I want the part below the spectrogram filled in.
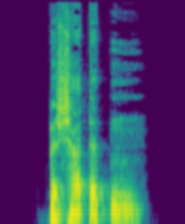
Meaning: inflection of beschatten: 1. first/third-person plural preterite 2. first/third-person plural subjunctive II
- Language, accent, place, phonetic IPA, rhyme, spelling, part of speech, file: German, Germany, Berlin, [bəˈʃatətn̩], -atətn̩, beschatteten, adjective / verb, De-beschatteten.ogg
